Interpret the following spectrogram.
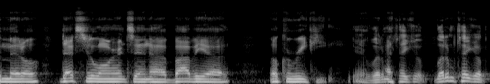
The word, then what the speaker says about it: Okereke: I think Dexter Lawrence would be there, and also I like Bobby Ariki. Yeah. Or Okereke. I'm sorry, Okereke. I didn't know how you pronounce that.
